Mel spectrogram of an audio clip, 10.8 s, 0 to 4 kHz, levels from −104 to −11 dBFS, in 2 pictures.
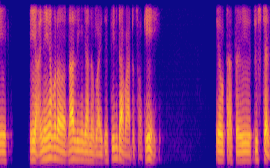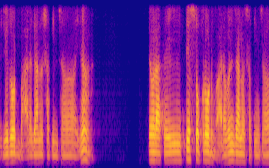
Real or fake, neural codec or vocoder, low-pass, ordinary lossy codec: fake; codec, 24 kHz, 1.2 kbps, DualCodec; 3.6 kHz; none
